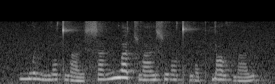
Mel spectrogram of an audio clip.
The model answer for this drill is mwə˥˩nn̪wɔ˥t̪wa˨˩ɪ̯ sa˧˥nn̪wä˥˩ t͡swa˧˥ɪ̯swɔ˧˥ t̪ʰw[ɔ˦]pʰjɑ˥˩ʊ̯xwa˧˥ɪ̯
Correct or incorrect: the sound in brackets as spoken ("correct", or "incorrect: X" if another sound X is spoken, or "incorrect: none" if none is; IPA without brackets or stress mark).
incorrect: ɔ˨˩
